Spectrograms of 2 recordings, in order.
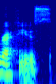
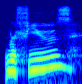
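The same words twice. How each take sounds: First: The stress is on the first syllable. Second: The stress is on the second syllable. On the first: It is a noun: trash or garbage. "the noun form it's trash, garbage" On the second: It is a verb: to say no to something. "one is obviously to object to something in the verb form"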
